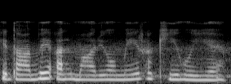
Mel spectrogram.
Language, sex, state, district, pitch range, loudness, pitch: Hindi, female, Uttar Pradesh, Shamli, 220-245 Hz, -17 LUFS, 225 Hz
